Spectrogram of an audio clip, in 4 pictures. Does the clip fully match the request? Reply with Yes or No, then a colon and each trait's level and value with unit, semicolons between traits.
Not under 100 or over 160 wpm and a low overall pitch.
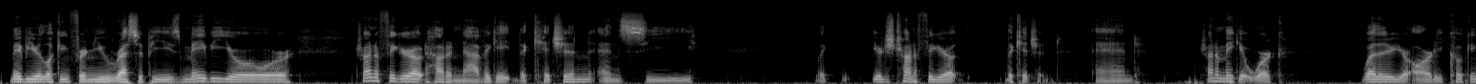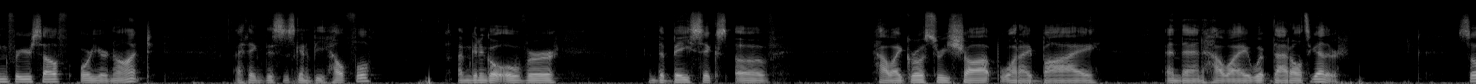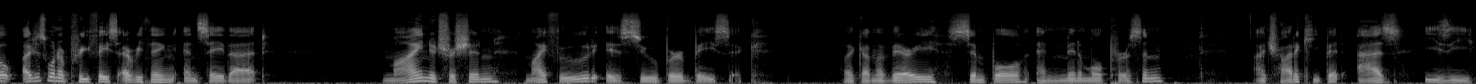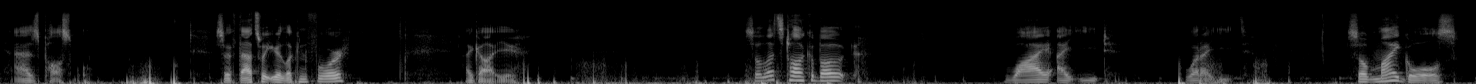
Yes: slow, 135 wpm; very low, 95 Hz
